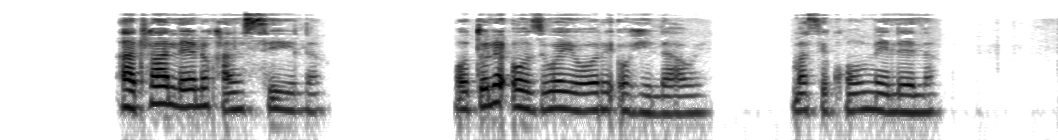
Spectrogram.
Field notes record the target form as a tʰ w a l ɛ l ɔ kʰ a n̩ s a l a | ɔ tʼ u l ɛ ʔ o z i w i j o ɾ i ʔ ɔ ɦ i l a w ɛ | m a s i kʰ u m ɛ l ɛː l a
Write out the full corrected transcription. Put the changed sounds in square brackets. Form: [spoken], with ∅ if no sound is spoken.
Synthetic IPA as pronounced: a tʰ w a l ɛ l ɔ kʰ a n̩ s [i] l a | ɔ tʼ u l ɛ ʔ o z i w [ɛ] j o ɾ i ʔ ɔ ɦ i l a w ɛ | m a s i kʰ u m ɛ l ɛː l a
